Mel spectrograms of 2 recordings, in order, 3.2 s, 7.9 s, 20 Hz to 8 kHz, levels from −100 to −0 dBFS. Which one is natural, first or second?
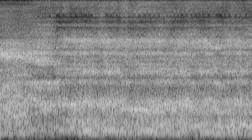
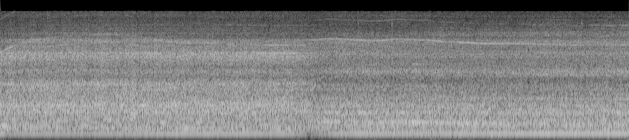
second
